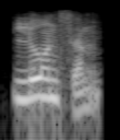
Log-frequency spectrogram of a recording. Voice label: "lonesome", Indian

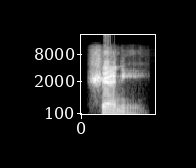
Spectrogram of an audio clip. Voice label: "shanny", American

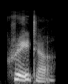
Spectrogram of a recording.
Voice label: "crater", Indian

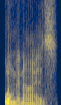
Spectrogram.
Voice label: "womanize", American

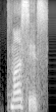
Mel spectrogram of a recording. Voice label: "tmesis", Indian

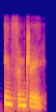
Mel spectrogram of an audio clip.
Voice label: "infantry", Indian

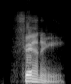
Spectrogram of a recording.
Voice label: "fanny", American

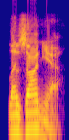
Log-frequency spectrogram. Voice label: "lasagne", American

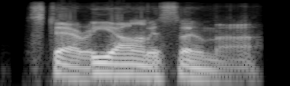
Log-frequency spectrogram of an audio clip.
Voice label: "stereoisomer", British

